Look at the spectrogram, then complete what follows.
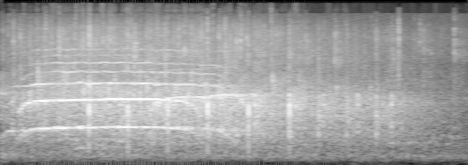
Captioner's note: audience clapping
